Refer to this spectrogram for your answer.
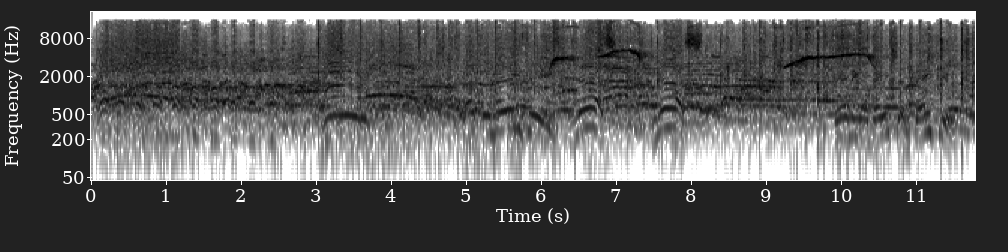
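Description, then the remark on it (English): A crowd screams and shrieks continuously, many high voices overlapping with laughter in a loud, dense wall of excited noise, rising and sliding whoops cutting through for about twelve seconds; an audience laughing and screaming on cue after a count of three. “Just laugh and scream and shriek like you're having the best freaking time of your life.”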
